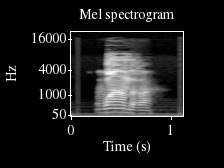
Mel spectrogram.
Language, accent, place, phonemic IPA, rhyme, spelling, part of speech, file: French, France, Lyon, /wɛ̃dʁ/, -wɛ̃dʁ, oindre, verb, LL-Q150 (fra)-oindre.wav
- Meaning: to anoint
